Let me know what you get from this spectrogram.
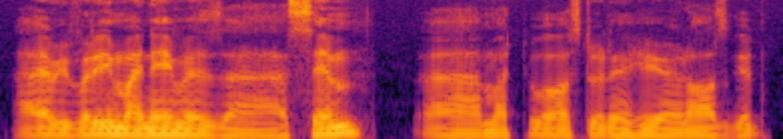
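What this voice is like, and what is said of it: Rough, hoarse sick voice. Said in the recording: “I don't know if you can tell from my voice... It's getting rough out here. I got bronchitis.”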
